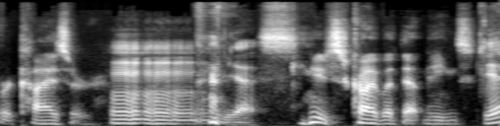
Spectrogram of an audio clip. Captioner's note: chuckles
